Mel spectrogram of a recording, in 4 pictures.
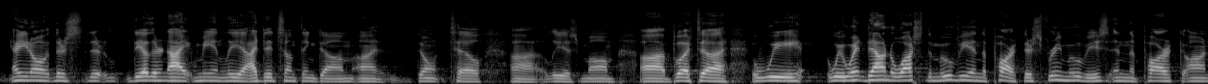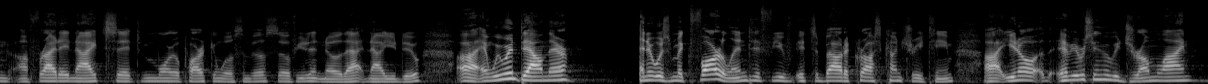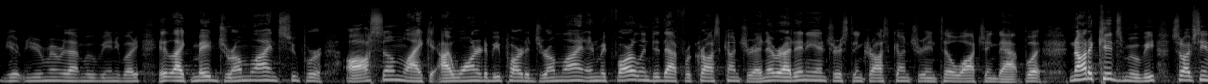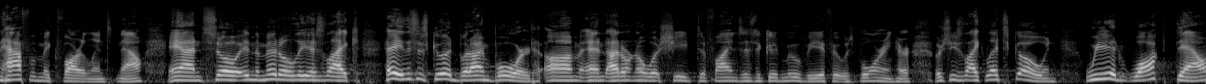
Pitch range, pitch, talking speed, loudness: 150-185 Hz, 165 Hz, 220 wpm, -26 LUFS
